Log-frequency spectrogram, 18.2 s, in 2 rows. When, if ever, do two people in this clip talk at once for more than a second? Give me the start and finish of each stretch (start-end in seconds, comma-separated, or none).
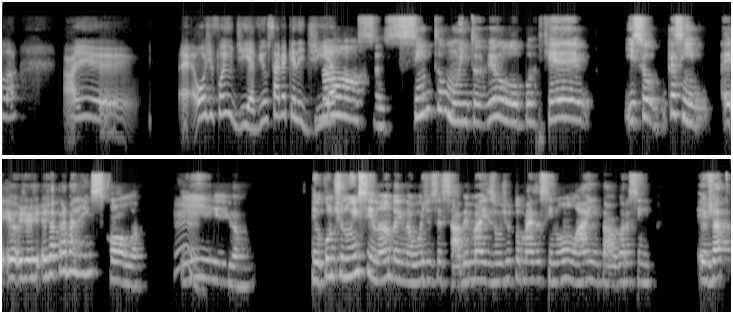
none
